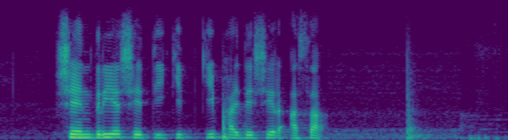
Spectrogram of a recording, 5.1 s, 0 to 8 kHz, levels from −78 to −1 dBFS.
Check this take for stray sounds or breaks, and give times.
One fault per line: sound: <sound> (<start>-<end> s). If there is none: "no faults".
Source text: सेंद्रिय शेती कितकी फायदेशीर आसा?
sound: thud (4.0-4.5 s)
